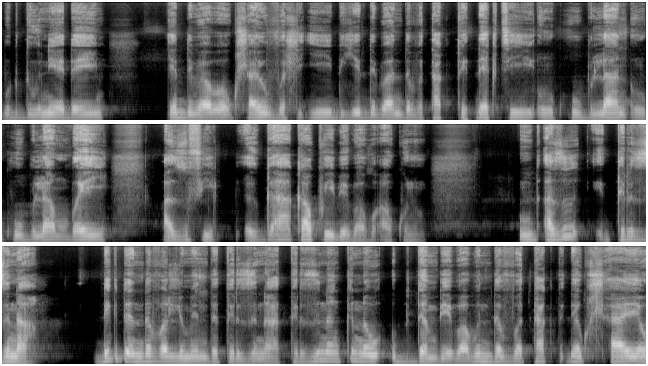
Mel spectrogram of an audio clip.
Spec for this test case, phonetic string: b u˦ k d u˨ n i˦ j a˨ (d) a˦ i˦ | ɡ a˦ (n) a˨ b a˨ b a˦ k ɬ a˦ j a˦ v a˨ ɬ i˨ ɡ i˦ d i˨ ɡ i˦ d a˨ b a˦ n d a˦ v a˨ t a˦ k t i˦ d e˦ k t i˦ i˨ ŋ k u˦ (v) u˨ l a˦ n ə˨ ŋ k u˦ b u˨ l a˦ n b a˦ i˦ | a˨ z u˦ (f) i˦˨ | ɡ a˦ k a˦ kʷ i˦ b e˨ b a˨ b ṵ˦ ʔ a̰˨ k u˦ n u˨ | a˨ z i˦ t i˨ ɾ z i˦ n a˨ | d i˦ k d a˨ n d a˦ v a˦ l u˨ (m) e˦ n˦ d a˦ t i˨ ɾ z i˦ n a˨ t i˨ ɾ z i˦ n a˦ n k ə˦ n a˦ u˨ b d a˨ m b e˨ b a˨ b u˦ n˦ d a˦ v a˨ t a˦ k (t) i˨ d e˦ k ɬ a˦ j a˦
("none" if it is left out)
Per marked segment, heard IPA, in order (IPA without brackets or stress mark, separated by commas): d, d, b, f, m, t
